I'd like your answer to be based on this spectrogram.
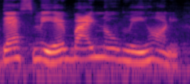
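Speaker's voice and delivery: ordinary talk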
